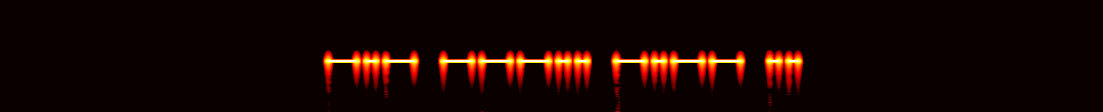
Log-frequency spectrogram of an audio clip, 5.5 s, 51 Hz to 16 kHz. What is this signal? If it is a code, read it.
Morse code, heard as a keyed tone, about 25 wpm, 700 Hz. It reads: K8YI
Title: USA Call Signs - 4 Characters - 25wpm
